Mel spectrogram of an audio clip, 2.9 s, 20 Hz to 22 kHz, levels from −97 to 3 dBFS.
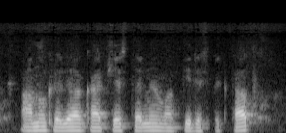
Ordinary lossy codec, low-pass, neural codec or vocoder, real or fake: MP3, 96 kbps; 10.8 kHz; codec, 24 kHz, 0.9 kbps, WavTokenizer, medium speech release version 1; fake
